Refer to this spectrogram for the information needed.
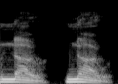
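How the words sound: The pitch falls firmly at the end. The speaker definitely does not know the person. "A downward intonation on that. No, that's that's command tonality. That's very definitive"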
